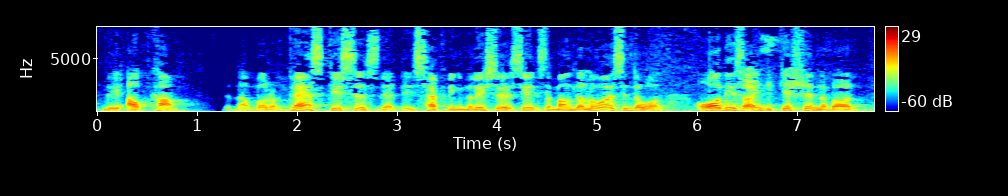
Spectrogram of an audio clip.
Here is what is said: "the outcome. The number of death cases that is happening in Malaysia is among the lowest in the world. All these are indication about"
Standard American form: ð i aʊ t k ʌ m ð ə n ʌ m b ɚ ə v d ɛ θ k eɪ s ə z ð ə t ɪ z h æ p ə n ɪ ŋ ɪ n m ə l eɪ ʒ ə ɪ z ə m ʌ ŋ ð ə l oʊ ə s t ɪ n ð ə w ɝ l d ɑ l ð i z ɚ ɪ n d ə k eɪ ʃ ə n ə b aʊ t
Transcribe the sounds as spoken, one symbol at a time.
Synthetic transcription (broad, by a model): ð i aʊ t k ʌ m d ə n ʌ m b ɚ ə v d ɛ s k eɪ s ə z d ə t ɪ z h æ p ə n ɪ ŋ ɪ n m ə l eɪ ʃ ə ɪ s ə m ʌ ŋ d ə l oʊ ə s ɪ n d ə w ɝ l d ɑ l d i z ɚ ɪ n d ə k eɪ ʃ ə n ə b aʊ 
